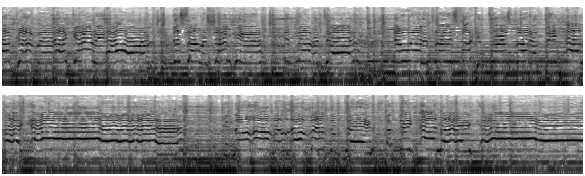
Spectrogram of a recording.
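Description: A woman sings with vibrato over a strummed steel-string acoustic guitar, holding long notes about ten seconds in and again at the end.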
